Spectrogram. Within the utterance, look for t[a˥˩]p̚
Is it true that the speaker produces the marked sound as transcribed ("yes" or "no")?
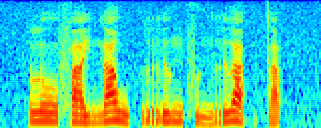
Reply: no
